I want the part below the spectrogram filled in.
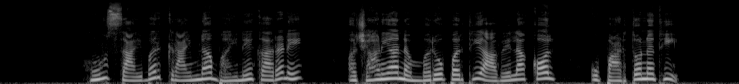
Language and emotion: Gujarati, fearful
